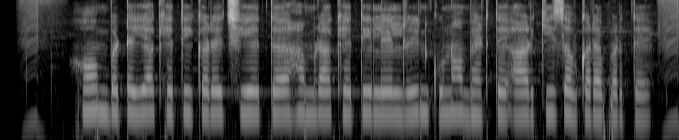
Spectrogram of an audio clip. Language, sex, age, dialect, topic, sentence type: Maithili, female, 18-24, Angika, banking, question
